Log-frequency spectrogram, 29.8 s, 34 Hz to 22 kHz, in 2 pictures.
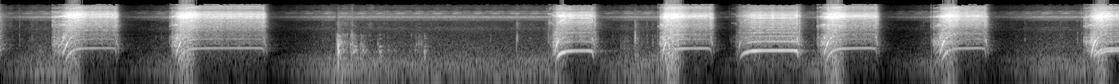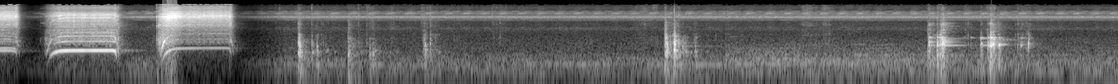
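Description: Cordless drill running on a homemade 24-volt battery pack, triggered in about ten short free-spinning bursts, each spinning up with a rising whine that then holds. After about 18 seconds the drill stops, leaving the steady high chirring of crickets and a few handling clicks near the end.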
